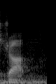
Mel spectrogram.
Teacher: you notice i said the drop and did like an audible p sound but usually what i would say is drop and just drop the p entirely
